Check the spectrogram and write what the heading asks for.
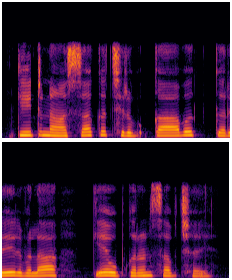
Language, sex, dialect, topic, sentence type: Maithili, female, Southern/Standard, agriculture, question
